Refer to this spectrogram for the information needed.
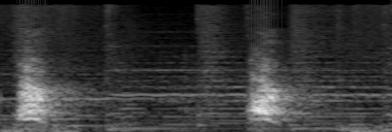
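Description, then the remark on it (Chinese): A big dog in a park barks twice, with a pause of about a second between the loud, mid-pitched woofs. A low, steady hum continues underneath, and no one speaks. “一直走，一直走，来到一个公园，才发现原来是一只大狗。”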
